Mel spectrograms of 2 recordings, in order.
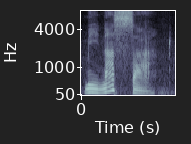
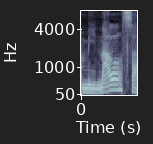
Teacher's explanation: lam matinya dianggap tidak ada, itu cara bacanya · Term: idgham samsiah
